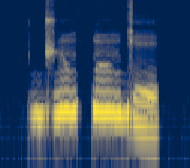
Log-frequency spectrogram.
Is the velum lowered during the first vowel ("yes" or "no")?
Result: yes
